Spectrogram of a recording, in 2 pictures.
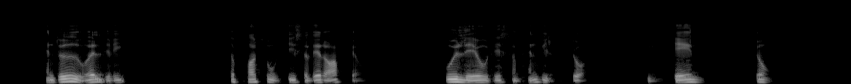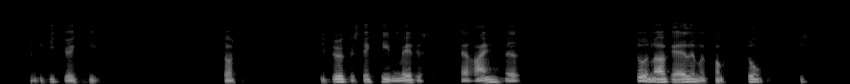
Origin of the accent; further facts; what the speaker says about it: Hvide Sande, Central Denmark Region, Denmark; Og det er ikke nogen lang slægt, hvor jeg kommer fra. Sådan selve lokationen, Sande, byen her, 30'erne.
